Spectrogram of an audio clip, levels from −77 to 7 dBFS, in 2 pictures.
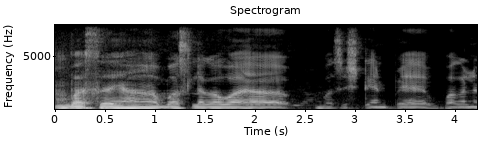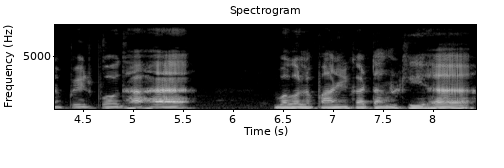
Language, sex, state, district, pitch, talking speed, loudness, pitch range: Hindi, male, Bihar, Muzaffarpur, 110 Hz, 150 wpm, -18 LUFS, 105-115 Hz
